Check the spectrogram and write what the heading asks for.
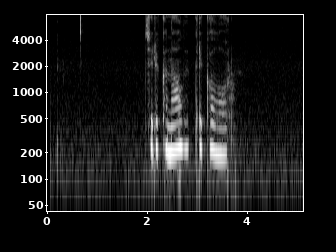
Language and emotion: Russian, neutral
